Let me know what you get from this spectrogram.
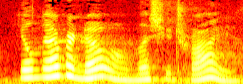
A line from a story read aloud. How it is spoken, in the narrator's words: said his mom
